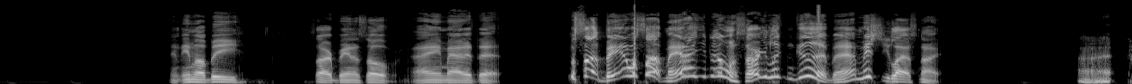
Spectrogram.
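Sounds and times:
speech: 1.7s - 2.5s, 3.1s - 5.1s, 5.7s - 9.5s, 10.8s - 11.3s
throaty cough: 10.8s - 11.3s.

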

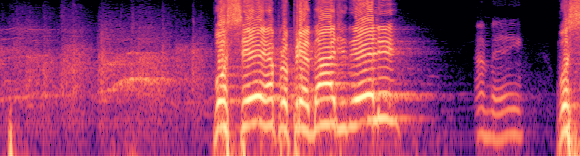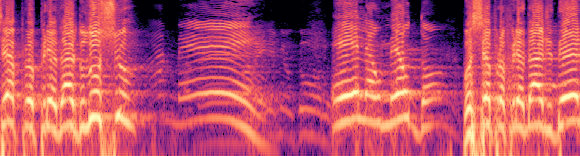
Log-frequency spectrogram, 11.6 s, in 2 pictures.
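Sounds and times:
applause: 0.0s - 2.4s
speech: 2.1s - 4.1s, 4.8s - 7.2s, 9.1s - 11.5s.

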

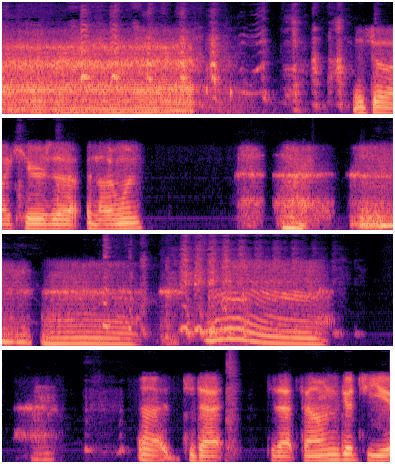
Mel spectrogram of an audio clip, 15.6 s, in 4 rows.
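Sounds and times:
heavy exaggerated breathing on a voice message: 0.0s - 2.4s, 6.2s - 11.2s, 11.9s - 13.0s
laughter: 0.0s - 4.5s, 8.2s - 11.4s, 12.0s - 13.2s
speech: 3.6s - 5.4s, 13.1s - 15.6s.

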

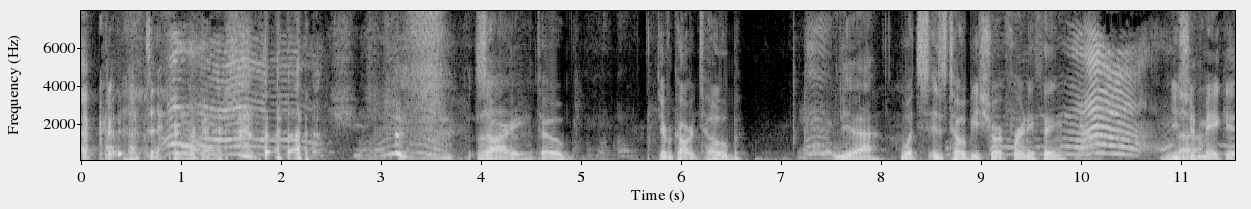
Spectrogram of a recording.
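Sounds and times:
speech: 0.0s - 2.7s, 4.0s - 5.0s, 5.8s - 10.2s, 10.8s - 11.5s
laughter: 0.0s - 3.4s
baby crying and fussing: 0.7s - 3.3s, 7.2s - 7.6s, 8.7s - 11.5s.

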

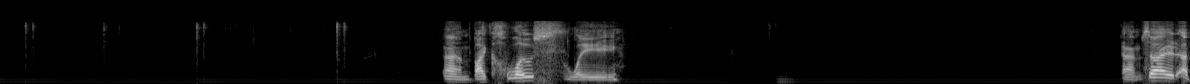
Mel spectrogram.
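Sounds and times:
low steady hum: 0.0s - 11.8s
computer keyboard keys clacking: 0.2s - 3.6s, 6.3s - 7.8s
speech: 4.4s - 6.3s, 11.2s - 11.8s.

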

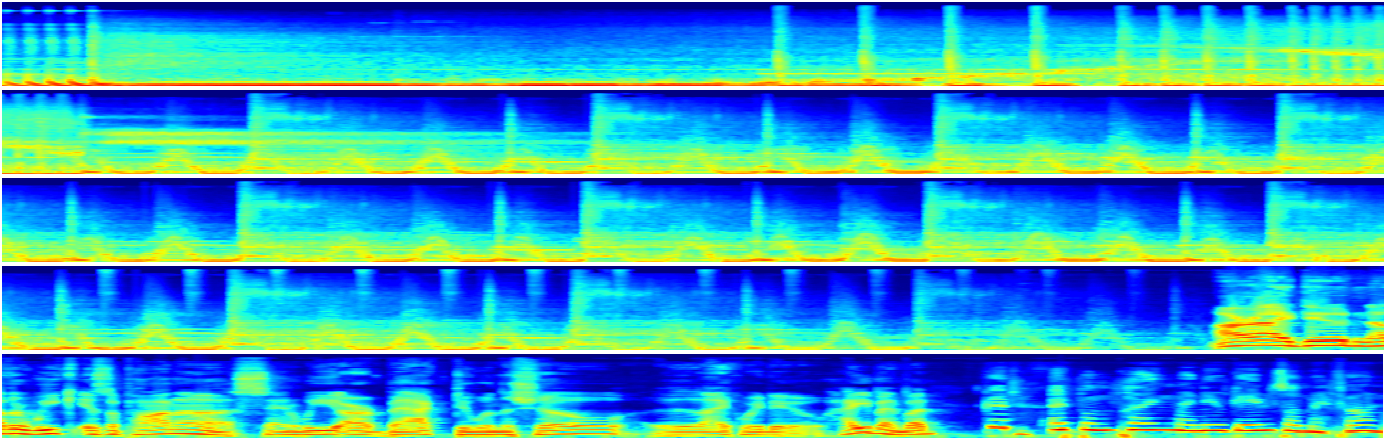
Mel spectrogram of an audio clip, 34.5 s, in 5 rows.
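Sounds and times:
electronic podcast theme tune with bass drone and driving beat: 0.0s - 27.9s
speech: 26.9s - 34.5s.

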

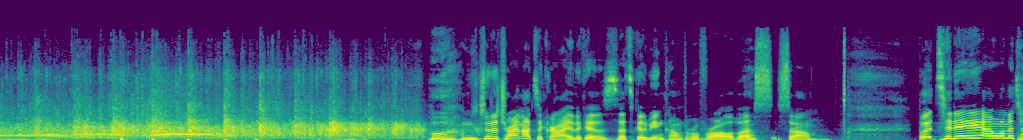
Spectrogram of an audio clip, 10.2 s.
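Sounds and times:
audience applause: 0.0s - 4.4s
speech: 4.3s - 10.2s.

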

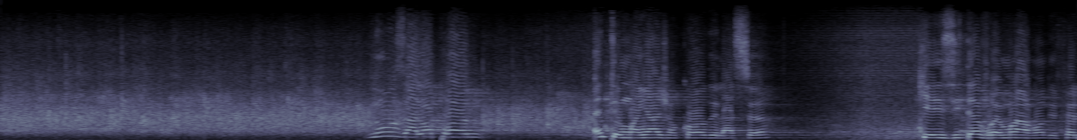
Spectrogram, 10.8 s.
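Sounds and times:
congregation clapping at a church service after a testimony of healing: 0.0s - 6.8s
speech: 3.7s - 5.0s, 6.0s - 7.8s, 9.2s - 10.7s.

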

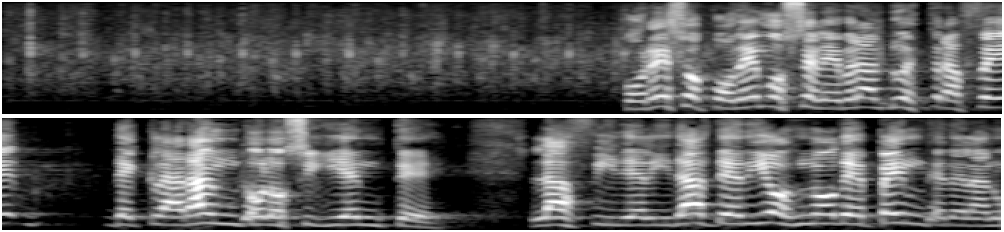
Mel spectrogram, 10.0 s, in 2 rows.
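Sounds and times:
audience applause: 0.0s - 3.6s
speech: 3.1s - 9.9s.

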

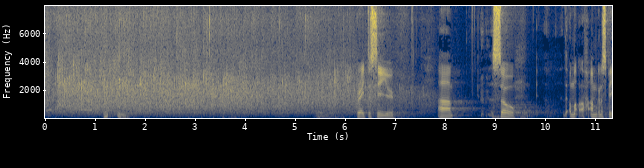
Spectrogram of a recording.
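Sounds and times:
audience applause: 0.0s - 7.8s
speech: 6.2s - 7.2s, 7.9s - 8.3s, 8.9s - 9.8s, 10.4s - 11.3s.

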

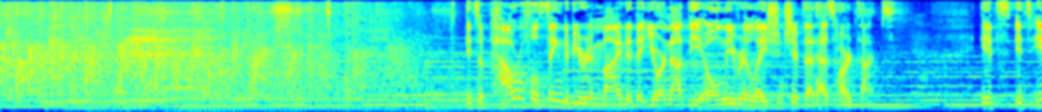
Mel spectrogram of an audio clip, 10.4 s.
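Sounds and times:
audience clapping: 0.0s - 4.6s
speech: 4.7s - 9.1s, 9.8s - 10.4s.

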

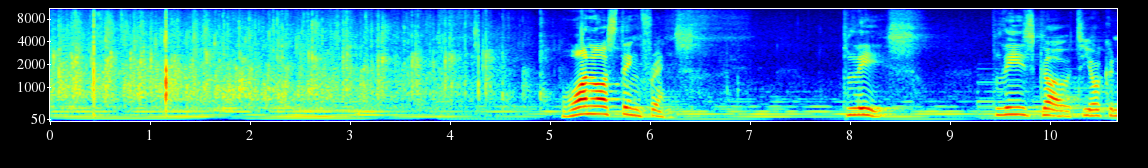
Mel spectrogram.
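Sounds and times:
audience clapping hands: 0.0s - 5.4s
speech: 5.1s - 6.4s, 8.0s - 8.6s, 9.4s - 10.6s.

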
